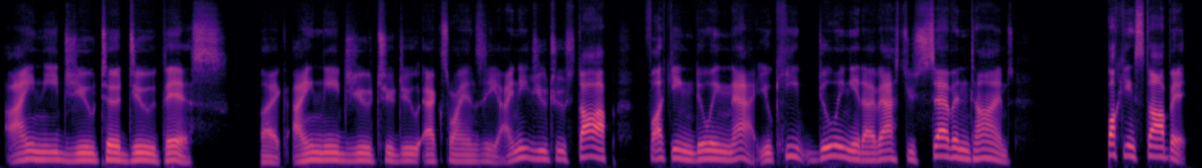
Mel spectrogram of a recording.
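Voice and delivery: slow, emphatic, exasperated demands; firm scolding. Acted. Boss telling off someone asked seven times, firm scolding. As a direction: lay down the order word by word. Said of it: "you just gotta yell at people".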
